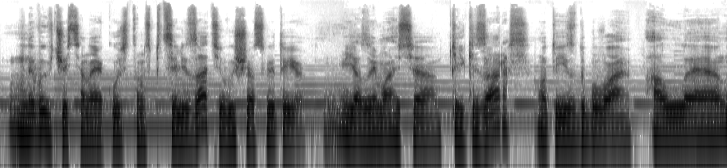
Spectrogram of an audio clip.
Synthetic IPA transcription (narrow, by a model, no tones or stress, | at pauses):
nɛʋɪwt͡ʃʊsʲɐnɐjɐkusʲt̪ɑmspe̥t͡sʲiɐlʲizɑt͡sʲijʊʋɪʃt͡ʃjɐsʋʲɪt̪ɪjʊ | jazɐjmɑjʊsʲɐtʲilʲkɪzɑɾɐs | ɔt̪jɐjizd̪ɔbʊʋɑjʊ | ɐlˠɛ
